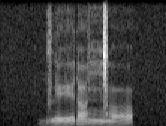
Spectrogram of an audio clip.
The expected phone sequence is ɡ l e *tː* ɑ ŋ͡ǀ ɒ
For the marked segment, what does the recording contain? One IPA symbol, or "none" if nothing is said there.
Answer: ɾ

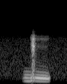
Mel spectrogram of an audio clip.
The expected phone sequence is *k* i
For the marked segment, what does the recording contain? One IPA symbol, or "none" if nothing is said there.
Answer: ɡ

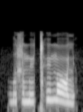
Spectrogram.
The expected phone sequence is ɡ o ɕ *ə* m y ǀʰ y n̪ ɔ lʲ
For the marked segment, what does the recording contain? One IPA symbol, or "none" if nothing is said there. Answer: ə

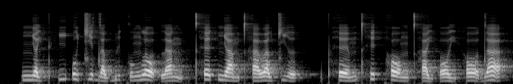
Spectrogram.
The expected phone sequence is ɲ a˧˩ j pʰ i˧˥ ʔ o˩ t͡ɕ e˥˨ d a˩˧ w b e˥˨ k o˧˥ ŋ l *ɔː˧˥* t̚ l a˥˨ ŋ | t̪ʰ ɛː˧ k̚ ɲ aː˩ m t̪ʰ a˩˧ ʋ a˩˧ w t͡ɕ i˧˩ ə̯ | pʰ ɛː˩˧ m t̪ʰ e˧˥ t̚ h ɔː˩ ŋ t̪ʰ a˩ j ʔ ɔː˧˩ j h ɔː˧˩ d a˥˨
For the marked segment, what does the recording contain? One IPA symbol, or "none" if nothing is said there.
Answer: ɔː˧˩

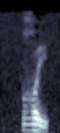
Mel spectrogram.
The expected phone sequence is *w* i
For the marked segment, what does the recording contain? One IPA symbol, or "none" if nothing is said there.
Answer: ʁʷ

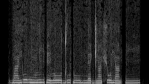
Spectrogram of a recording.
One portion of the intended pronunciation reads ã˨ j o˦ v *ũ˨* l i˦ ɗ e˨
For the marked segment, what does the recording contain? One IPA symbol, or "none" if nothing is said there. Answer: ũ˨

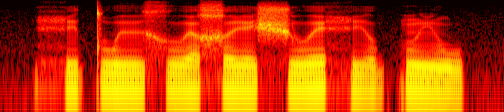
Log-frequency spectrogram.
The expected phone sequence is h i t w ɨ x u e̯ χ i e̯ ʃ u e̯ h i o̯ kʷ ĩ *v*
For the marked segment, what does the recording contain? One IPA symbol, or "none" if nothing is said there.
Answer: w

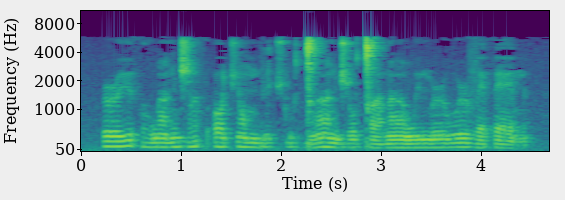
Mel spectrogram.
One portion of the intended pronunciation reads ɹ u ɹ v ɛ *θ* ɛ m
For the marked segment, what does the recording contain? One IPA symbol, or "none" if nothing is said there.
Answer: θ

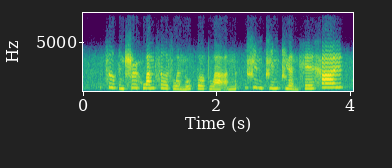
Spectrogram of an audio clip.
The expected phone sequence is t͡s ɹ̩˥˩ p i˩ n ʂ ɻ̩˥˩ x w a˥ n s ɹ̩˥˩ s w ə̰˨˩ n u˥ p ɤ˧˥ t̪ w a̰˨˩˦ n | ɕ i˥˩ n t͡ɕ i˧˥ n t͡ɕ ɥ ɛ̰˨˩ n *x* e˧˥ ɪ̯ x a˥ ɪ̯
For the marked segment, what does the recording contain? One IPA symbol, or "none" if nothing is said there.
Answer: x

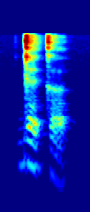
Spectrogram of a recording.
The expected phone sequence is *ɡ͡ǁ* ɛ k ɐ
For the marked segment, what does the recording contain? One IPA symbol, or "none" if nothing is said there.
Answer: ɡ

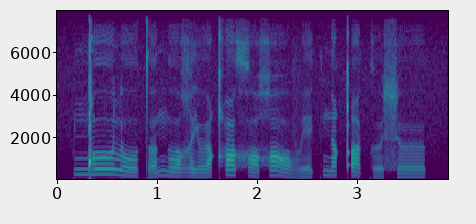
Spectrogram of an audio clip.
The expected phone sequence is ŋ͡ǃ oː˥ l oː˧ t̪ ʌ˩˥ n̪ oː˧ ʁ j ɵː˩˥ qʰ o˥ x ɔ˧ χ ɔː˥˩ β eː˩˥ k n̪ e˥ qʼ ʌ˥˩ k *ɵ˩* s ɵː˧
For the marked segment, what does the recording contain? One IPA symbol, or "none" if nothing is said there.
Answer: ɵ˩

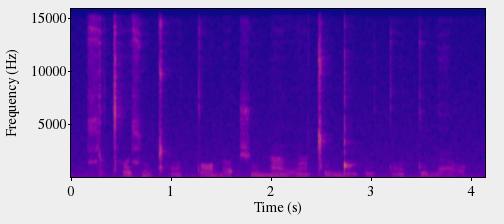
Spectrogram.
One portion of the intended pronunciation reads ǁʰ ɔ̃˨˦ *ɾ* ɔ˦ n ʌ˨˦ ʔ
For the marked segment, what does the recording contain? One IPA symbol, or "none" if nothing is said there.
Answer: tː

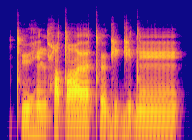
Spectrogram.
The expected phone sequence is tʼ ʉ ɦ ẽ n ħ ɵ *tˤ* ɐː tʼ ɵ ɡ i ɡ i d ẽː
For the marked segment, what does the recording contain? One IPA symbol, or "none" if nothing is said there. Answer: tˤ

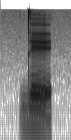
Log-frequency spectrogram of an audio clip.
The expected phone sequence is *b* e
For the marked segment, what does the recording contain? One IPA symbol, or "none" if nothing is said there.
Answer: d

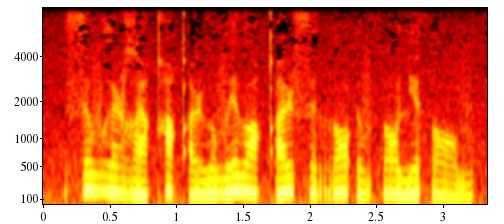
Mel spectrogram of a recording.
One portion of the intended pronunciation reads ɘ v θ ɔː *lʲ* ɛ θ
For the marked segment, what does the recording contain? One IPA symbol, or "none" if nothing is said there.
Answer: lʲ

